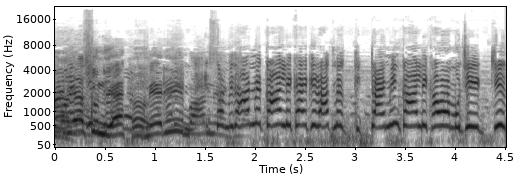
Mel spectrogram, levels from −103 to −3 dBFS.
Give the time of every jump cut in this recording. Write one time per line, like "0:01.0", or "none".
0:01.4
